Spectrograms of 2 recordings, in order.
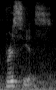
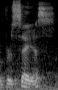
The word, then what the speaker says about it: Briseis: And Achilles' prize is Briseis, or Briseis, I've heard it pronounced too, right?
